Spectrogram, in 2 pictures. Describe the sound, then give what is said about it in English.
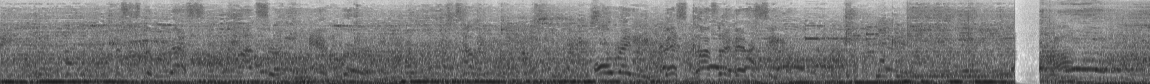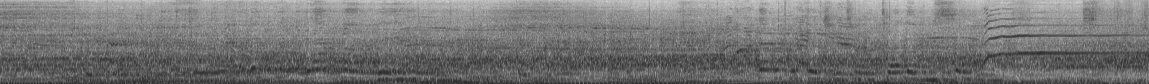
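A loud live crowd at a a singer's concert in Toronto roars and cheers over booming music, with excited whoops and screams, including one fan screaming, rising from the audience throughout, briefly cutting out before resuming at full intensity. “That would be me screaming in the background.”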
